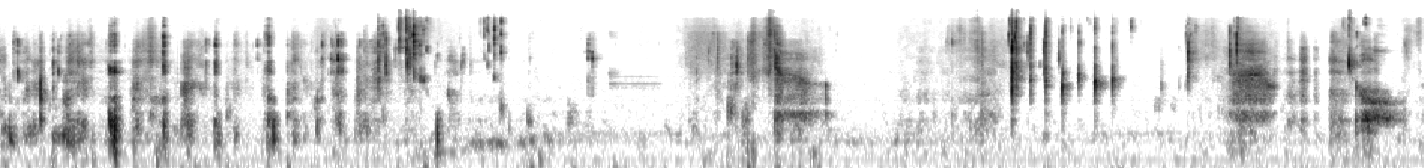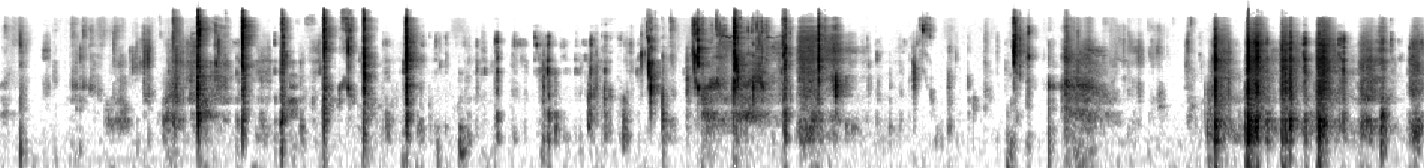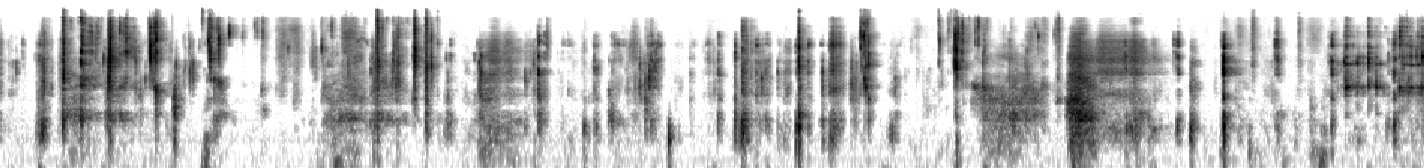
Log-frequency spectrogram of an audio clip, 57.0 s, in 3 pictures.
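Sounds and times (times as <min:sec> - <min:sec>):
biting and chewing macarons: 0:00.0 - 0:06.8, 0:13.4 - 0:15.1, 0:19.1 - 0:52.2, 0:52.9 - 0:56.9.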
